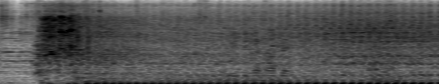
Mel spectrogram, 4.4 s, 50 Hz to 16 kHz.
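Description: A Yamaha NMAX V1 scooter starts with a short crank, then settles into a steady, close, rhythmic idle thump, with brief speech at the start.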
